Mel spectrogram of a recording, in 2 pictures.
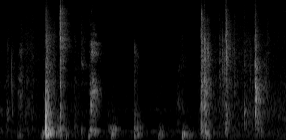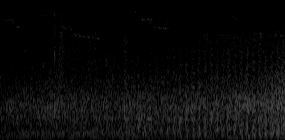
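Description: Footsteps, irregular thuds about two a second, for the first five seconds. Then a smooth hiss that swells steadily louder to the end.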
